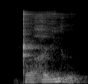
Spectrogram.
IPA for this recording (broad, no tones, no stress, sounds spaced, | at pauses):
ʈ ɤ ʁ i j ɯ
